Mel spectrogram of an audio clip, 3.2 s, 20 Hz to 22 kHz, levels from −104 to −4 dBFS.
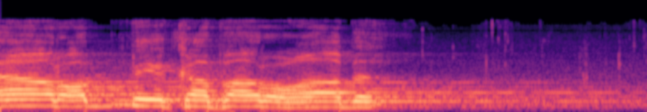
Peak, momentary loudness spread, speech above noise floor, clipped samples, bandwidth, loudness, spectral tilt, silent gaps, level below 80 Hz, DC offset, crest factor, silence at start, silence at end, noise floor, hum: -8 dBFS; 22 LU; 22 dB; under 0.1%; 12 kHz; -18 LUFS; -6.5 dB/octave; none; -54 dBFS; under 0.1%; 10 dB; 0 s; 0 s; -39 dBFS; none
